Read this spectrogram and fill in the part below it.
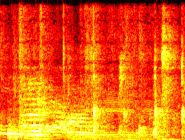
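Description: A class of schoolchildren claps their hands with their teacher in a short, quick burst of mixed claps, heard under ongoing voices in the room.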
